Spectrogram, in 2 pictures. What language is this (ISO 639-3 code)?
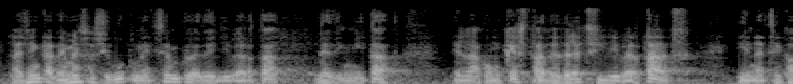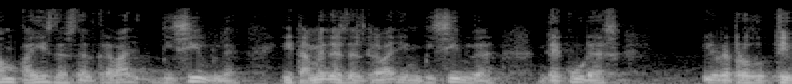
cat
